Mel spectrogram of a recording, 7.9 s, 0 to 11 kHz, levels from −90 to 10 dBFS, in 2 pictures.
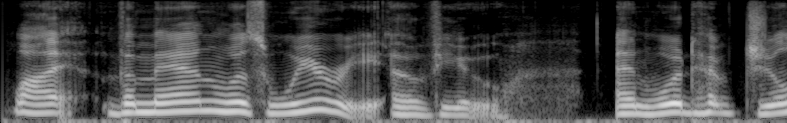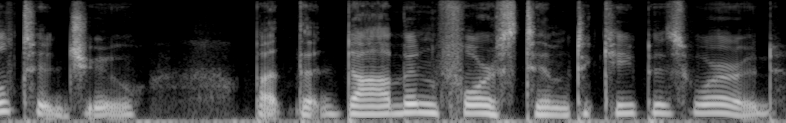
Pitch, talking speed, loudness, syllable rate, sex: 180 Hz, 160 wpm, -16 LUFS, 3.8 syllables/s, female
